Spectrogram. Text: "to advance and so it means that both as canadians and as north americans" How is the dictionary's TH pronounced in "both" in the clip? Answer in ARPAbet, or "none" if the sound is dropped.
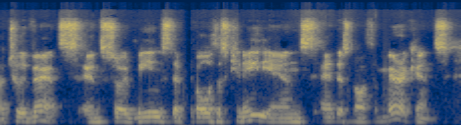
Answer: TH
